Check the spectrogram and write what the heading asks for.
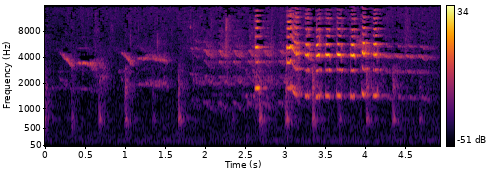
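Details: Caged black-throated laughingthrush, an award-winning contest singer, recorded October 2016; varied whistled phrases with clicks, ending in a fast rhythmic series of bright, harmonic notes.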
